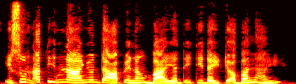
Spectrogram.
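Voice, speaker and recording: An actress with an Ilocano accent playing a sharp-tongued, nosy woman boarder in a radio drama, speaking emphatically. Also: high-pitched, a little fast, no echo. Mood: subdued, worried.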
